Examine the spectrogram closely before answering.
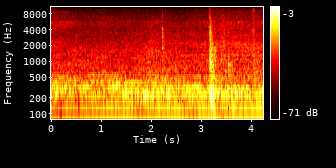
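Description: Steady low hum of an idling engine, with a sharp click about three seconds in as a small access door in the tractor's side panel is opened.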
